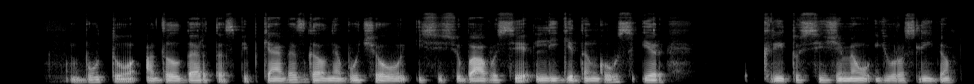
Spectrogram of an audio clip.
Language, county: Lithuanian, Vilnius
